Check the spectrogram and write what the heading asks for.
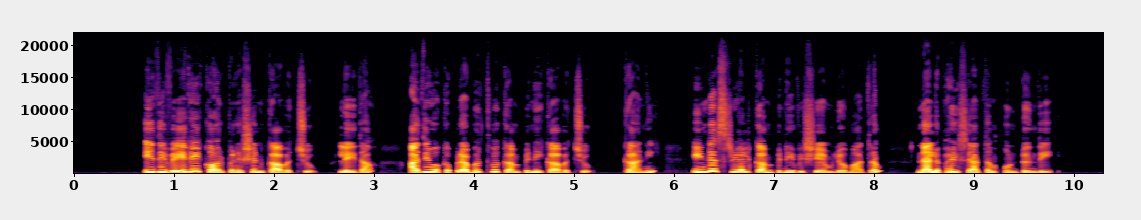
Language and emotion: Telugu, neutral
